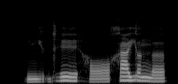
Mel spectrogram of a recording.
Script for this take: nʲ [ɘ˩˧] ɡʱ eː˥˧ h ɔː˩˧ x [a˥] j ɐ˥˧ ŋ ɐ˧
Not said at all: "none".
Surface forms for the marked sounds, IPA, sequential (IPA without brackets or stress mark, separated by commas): ɘ˩˧, a˥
